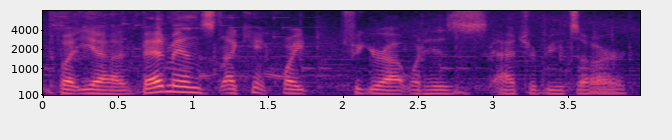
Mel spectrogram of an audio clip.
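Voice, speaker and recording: A man giving casual, rambling let's play commentary, second-guessing himself out loud and swearing offhandedly. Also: medium pitch, moderate pace, vocal fry, soft background music.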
